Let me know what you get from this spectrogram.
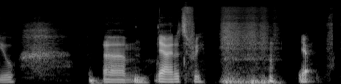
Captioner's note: laughs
